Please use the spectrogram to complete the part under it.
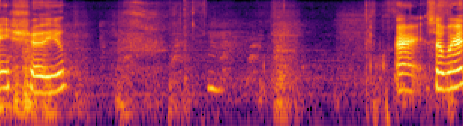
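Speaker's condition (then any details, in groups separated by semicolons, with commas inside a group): Cerebral palsy, mild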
